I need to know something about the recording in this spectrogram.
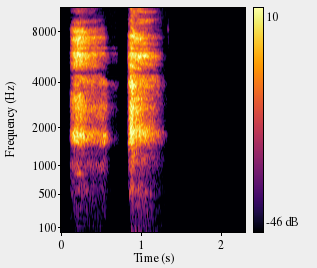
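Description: Two short breathy exhalations from a person, the tail end of a laugh, the second stopping about a second and a half in.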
